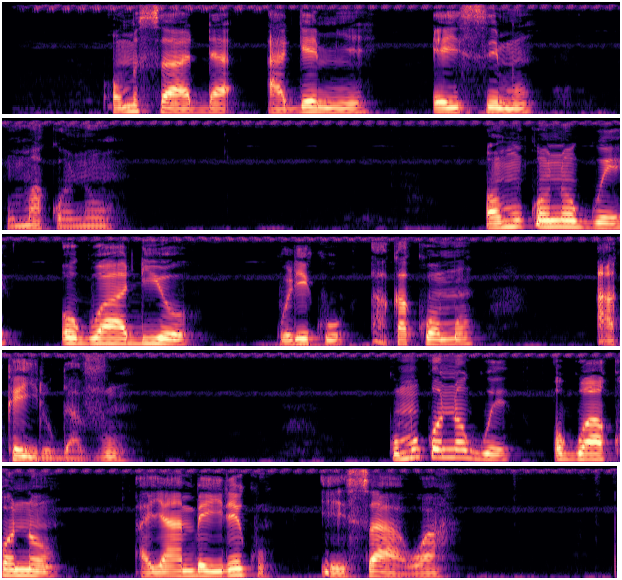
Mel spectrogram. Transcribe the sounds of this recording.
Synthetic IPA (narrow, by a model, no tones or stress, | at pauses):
o̞musaːdaːɡe̞mje̞ːisimumumako̞no̞ | omuko̞no̞ɡwe̞ | oɡwaːdjo̞kulikuakako̞mo̞ | akeiɾuɡavu | kumuko̞no̞ɡwe̞oɡwaːko̞no̞ajaːmbeiɾe̞kuesaːwa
